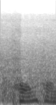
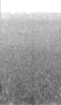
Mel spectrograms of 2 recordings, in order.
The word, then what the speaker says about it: 芃芃: 啵啵的，所以就是有那个叫做蓬蓬的声音，所以它不是叫范范，叫蓬蓬。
